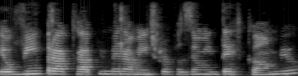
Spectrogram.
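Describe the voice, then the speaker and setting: A woman speaks in a Minas Gerais accent, her voice somewhat breathy. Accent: Brazilian Portuguese, mineiro. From Brazil, Minas Gerais (Vespasiano, Belo Horizonte area). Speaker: nurse. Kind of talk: interview.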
